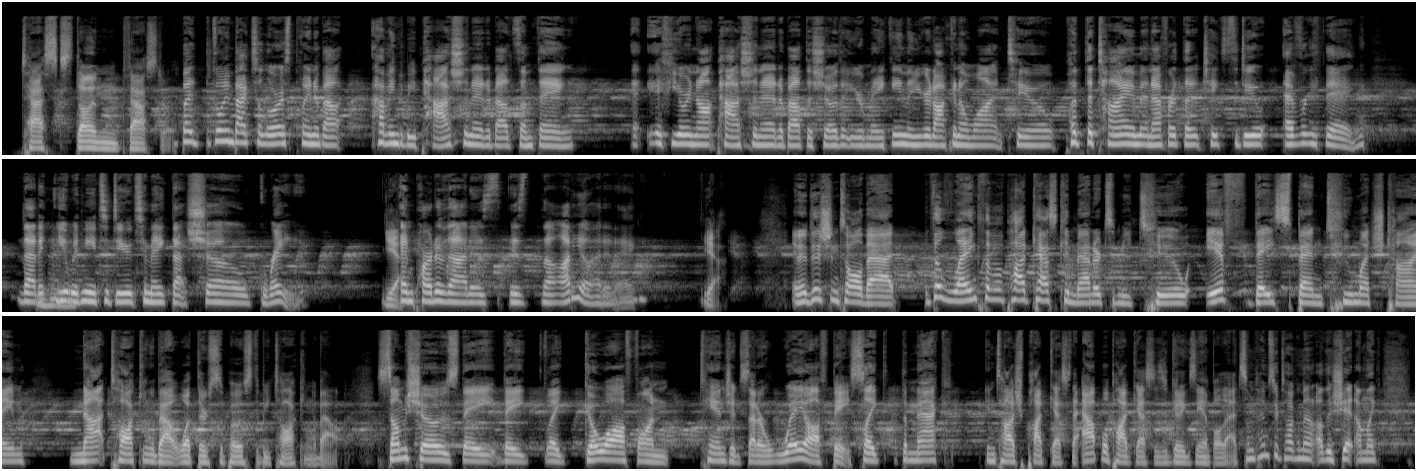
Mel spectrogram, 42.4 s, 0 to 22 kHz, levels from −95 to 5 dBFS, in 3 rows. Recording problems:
echo of what is said; noticeable; throughout; 230 ms later, 15 dB below the speech

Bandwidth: 15.5 kHz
